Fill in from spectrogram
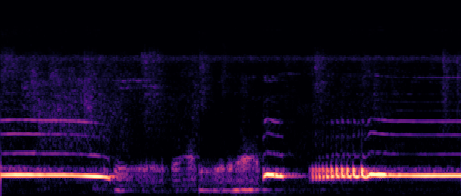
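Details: Barbary dove giving a long-drawn pelung-style coo, used as a lure to set other doves calling: a steady low hollow tone, a rough rumbling middle, then a rapid rolling trill that settles back into a sustained coo.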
